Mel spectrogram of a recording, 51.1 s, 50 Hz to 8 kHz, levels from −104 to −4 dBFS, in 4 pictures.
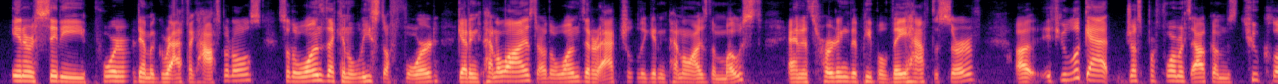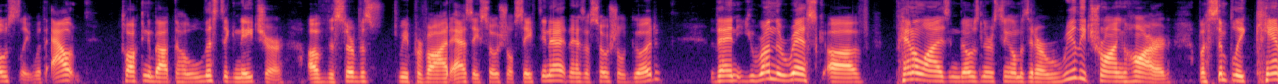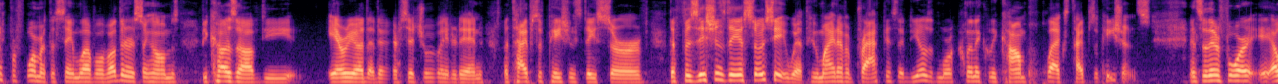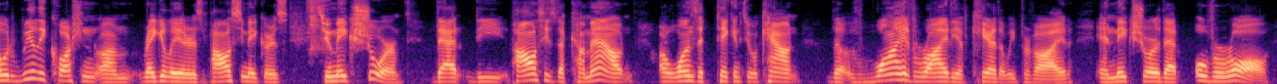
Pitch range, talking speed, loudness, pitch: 140-170 Hz, 190 wpm, -22 LUFS, 155 Hz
